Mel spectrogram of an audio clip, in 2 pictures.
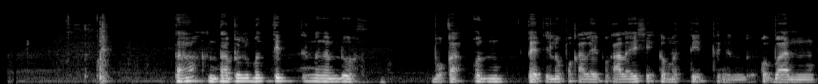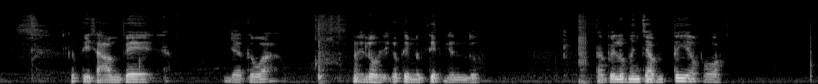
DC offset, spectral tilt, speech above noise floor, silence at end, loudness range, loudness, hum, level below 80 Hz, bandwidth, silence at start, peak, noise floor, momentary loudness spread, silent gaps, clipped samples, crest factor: under 0.1%; -8 dB/octave; 41 dB; 1 s; 7 LU; -21 LUFS; none; -58 dBFS; 11 kHz; 0.95 s; -2 dBFS; -61 dBFS; 16 LU; none; under 0.1%; 20 dB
